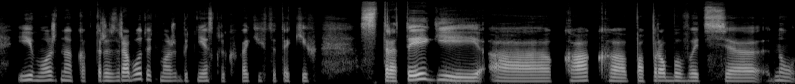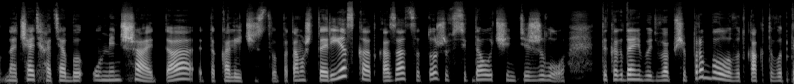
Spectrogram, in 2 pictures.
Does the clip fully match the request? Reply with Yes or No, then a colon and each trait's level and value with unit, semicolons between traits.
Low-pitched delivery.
No: medium, 185 Hz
